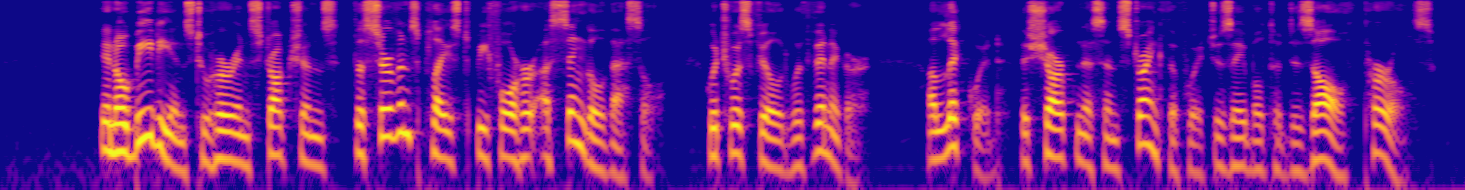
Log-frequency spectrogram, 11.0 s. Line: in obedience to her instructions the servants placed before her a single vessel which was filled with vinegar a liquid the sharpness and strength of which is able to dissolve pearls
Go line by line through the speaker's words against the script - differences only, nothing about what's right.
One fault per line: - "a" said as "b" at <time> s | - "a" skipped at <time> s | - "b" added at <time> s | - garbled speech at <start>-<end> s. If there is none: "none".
none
